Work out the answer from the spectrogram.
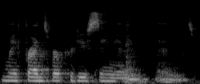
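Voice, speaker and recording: An American woman in a casual interview chat, animated and giggly, often acting out her own reactions. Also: deep voice, moderate pace, creaky. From Seattle, Washington, USA. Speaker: interview guest, actor. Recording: roomy, echoey sound.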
